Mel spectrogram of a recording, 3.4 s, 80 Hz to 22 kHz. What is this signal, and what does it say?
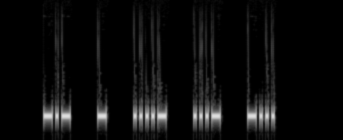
Morse code, heard as a keyed tone, about 40 wpm, spaced as for 23 wpm, 700 Hz. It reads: KT4VB
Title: USA Call Signs - 5 Characters - 3x Character Spacing - 40wpm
